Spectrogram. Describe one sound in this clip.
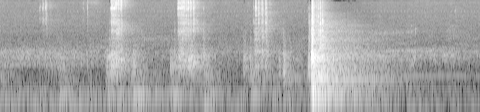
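A hand pats and knocks on a metal machine part.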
